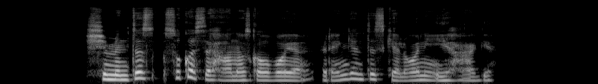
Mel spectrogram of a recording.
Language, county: Lithuanian, Kaunas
